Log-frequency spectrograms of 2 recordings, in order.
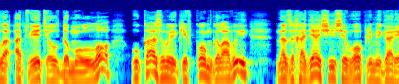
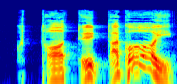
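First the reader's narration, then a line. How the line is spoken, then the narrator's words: Loud bark. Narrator (Russian): гаркнул эмир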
